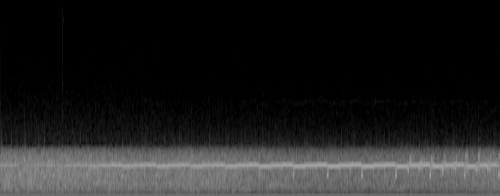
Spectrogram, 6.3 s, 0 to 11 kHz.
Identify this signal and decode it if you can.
SSTV (slow-scan television), Scottie 1.
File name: sstv / S1-VJ2OY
